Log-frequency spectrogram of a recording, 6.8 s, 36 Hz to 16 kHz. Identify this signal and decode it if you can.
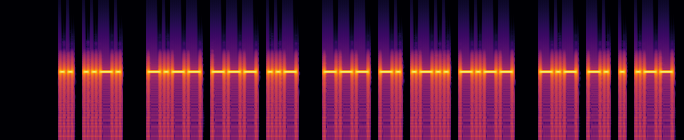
Morse code, heard as a keyed tone, about 30 wpm, 700 Hz. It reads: IF YOU ONLY KNEW
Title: Sentences from Top 1500 Words 30wpm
